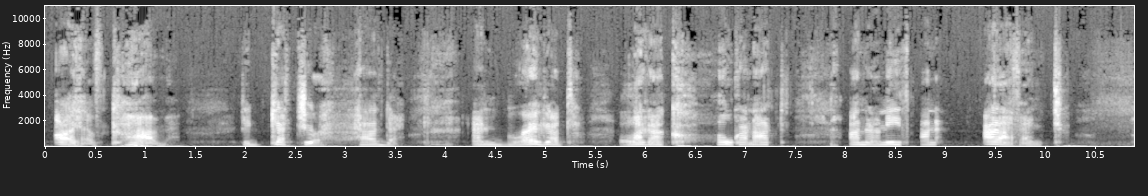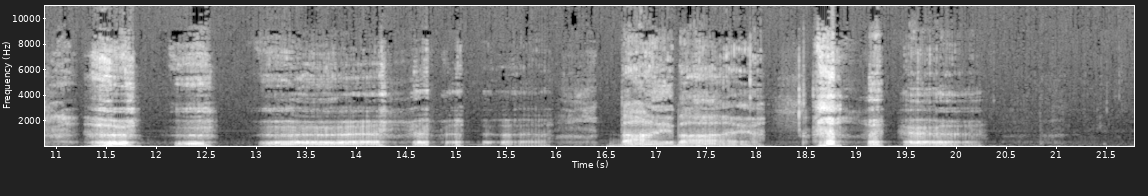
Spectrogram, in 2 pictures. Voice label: crush head like coconut, deep voice guy

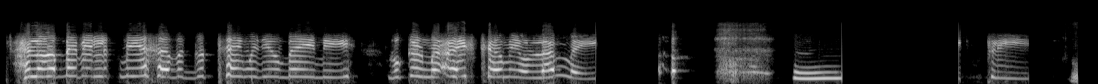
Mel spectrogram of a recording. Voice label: asian voice

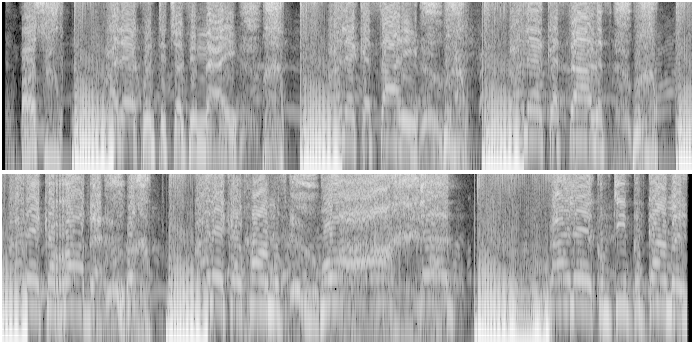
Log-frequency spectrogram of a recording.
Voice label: raging; ninja

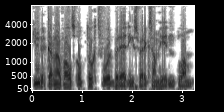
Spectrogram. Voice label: dutch long word

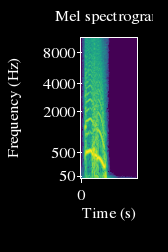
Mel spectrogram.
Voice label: ultra bass boosted oof

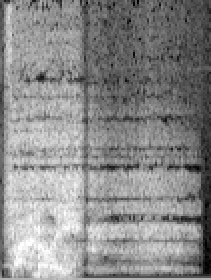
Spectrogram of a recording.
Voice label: ghost finally sound effect; starcraft

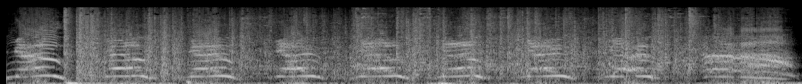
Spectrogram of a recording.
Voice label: nooooooo noooooooo nooooooo ghost

